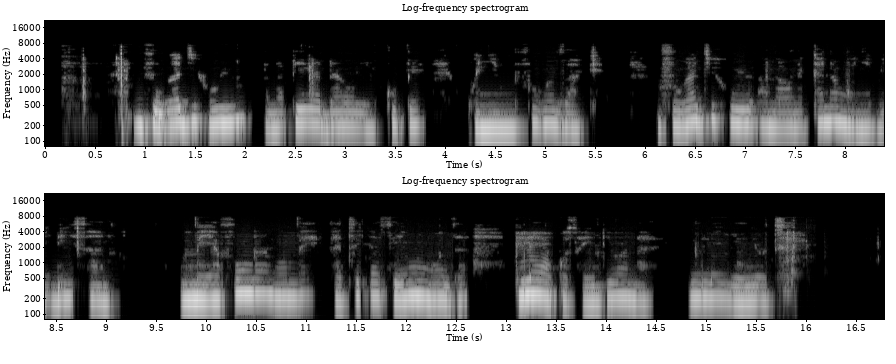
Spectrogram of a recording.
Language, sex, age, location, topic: Swahili, female, 25-35, Nakuru, agriculture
